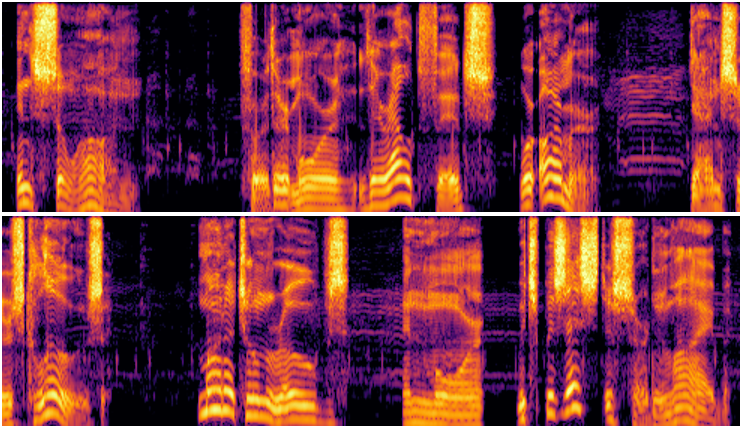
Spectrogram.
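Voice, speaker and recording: A man reading scripted story narration in a measured, deliberate storytelling delivery. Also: lowish voice. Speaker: narrator of a web novel fandub.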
